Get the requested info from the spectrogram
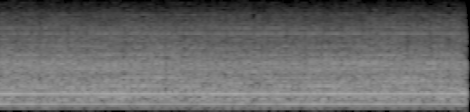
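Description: Steady electrical hum, one low tone with a fainter higher one above it, over a faint hiss.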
